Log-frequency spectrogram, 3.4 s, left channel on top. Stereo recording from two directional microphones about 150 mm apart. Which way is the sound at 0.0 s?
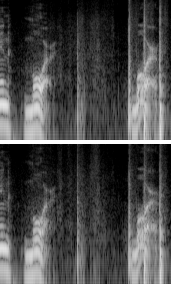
40° left (ahead or behind).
